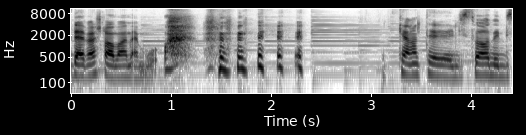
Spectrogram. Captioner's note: laughter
